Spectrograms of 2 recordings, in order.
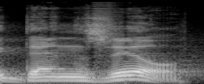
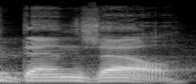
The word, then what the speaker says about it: Denzel: So she said from now on you're Denzel. That's how we got to pronounce Denzel. Washington clarified that his first name was originally pronounced Denzil as opposed to the Denzel he uses now.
